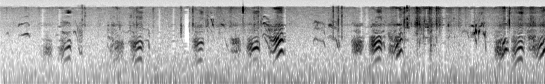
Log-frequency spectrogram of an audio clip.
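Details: Small group of wild Grey-crowned Babblers visiting a garden pond built for them, giving a run of short, sliding, downslurred chattering notes, several birds overlapping, with steady low background rumble.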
